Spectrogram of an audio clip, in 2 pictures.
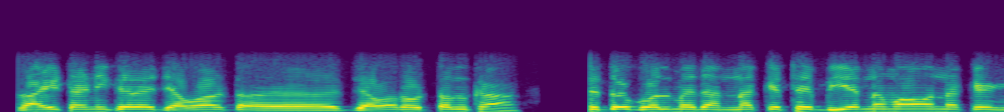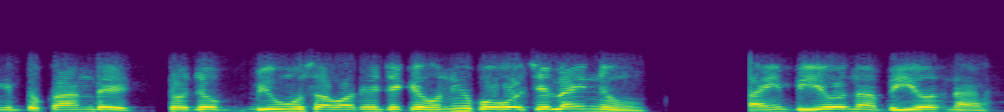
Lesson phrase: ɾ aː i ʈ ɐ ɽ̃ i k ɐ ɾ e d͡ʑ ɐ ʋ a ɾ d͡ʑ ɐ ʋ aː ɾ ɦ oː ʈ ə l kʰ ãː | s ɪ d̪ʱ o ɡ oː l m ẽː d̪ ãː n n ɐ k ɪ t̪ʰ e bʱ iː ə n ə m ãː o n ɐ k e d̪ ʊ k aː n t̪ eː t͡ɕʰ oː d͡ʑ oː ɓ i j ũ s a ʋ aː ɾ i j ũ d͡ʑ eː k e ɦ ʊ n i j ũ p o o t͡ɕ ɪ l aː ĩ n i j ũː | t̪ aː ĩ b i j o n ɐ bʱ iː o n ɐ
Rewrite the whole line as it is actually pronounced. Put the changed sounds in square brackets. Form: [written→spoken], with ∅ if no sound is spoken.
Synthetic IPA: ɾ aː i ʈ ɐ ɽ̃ i k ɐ ɾ e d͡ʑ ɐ ʋ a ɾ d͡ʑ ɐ ʋ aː ɾ ɦ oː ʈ ə l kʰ ãː | s ɪ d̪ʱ o ɡ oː l m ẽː d̪ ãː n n ɐ k ɪ t̪ʰ e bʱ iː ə n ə m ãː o n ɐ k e d̪ ʊ k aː n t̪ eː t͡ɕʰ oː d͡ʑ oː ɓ i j ũ s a ʋ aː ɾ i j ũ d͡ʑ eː k e ɦ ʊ n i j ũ p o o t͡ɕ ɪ l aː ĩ n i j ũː | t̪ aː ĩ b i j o n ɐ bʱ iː o n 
